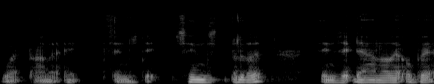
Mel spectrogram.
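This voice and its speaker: A soft-spoken man with a British accent talks in a dark, mellow tone that is somewhat breathy. He leaves long, frequent pauses. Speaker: miniature painting hobbyist. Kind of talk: tutorial.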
